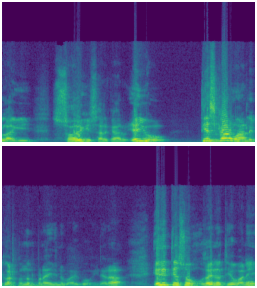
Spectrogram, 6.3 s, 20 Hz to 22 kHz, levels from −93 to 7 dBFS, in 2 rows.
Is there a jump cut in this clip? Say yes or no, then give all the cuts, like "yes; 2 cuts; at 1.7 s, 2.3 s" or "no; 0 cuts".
no; 0 cuts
